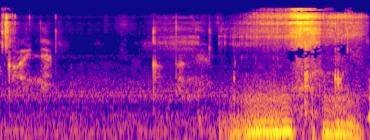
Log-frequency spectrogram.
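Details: Shiba Inu at mealtime giving a low affectionate growl, not an angry one: a faint rumble early on, then two stronger deep growls in the last two seconds, over soft indoor background noise.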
